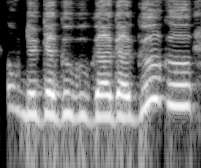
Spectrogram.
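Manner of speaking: lightly voiced babbling toddler; mock baby gibberish; baby babble. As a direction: babble like a tiny child. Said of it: "And she said".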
